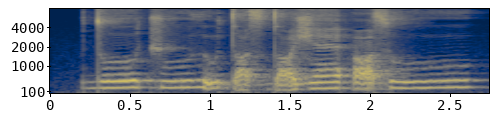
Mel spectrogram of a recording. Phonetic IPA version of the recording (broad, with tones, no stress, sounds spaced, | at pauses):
d oː˧˥ t͡ʃ uː˧˥ ð ṵ˧˥ d ɑ̰˩ s d ɑ̰˩ ʒ æ˧˥ ʔ ɑ̰˧˥ s uː˧˥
